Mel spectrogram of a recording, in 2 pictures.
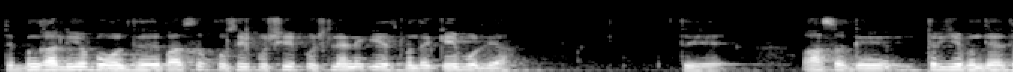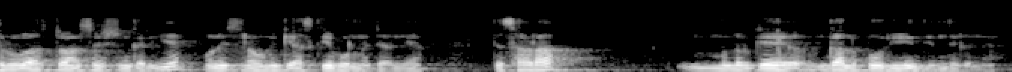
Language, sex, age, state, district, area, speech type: Dogri, male, 30-45, Jammu and Kashmir, Reasi, urban, spontaneous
